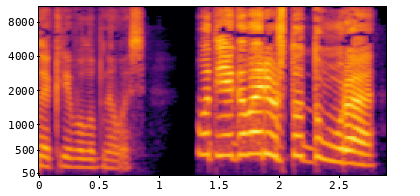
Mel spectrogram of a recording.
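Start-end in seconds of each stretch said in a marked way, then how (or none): 1.3-2.8 high, loud whine; tearful high-pitched outburst; wailing self-reproach. A narrator's reading. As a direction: lament it, self-pitying. Heroine wails self-reproach.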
